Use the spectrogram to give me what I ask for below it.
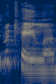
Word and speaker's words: Michela: So it's Michaela, but it's spelled M-I-C-H-E-L-A.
